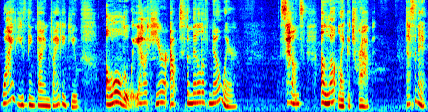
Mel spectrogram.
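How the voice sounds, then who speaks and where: A woman playing a possessive, teasing vampire in a roleplay audio drama, with a mocking, condescending manner and a breathy, intimate delivery. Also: sits high, animated, darkish tone, heavily acted. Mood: sly, menacing. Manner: mocking, condescending, slow and deliberate. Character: possessive, teasing female vampire toying with her prey.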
